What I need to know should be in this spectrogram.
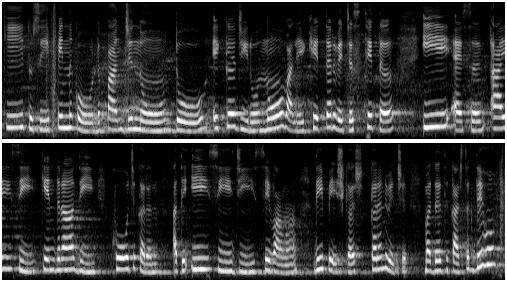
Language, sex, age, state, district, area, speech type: Punjabi, female, 18-30, Punjab, Patiala, urban, read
